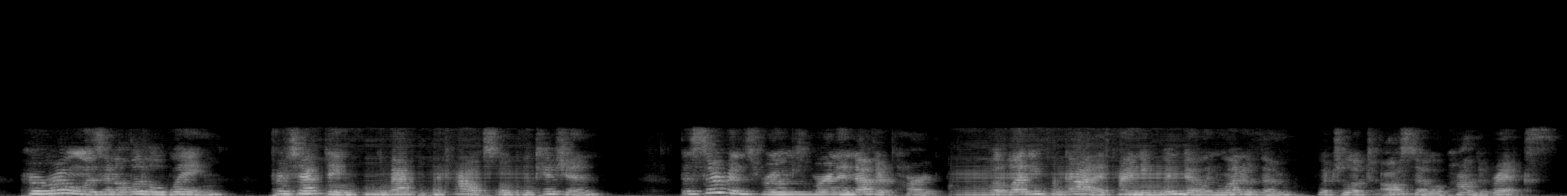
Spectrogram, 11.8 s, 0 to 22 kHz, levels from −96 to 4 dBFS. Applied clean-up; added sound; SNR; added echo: neural separator model SepFormer DNS4.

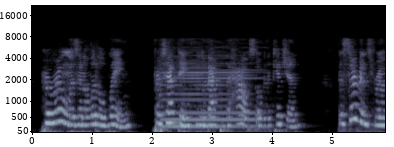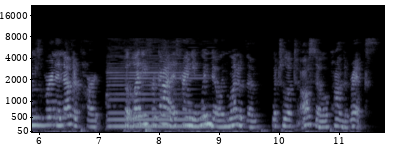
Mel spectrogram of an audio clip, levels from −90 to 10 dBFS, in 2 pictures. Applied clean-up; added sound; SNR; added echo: classical method WPE with log-MMSE.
